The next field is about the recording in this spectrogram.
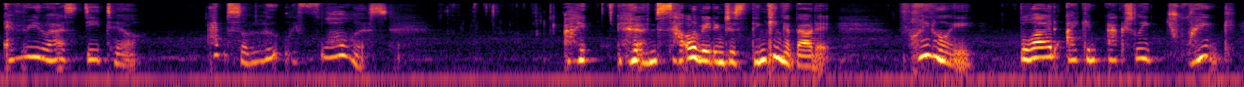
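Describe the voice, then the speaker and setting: A woman's voice: a little high, lively intonation, takes it slowly, long pauses, breathy edge, heavily acted. A woman playing an obsessive, possessive female vampire in an intimate ASMR roleplay, often dropping into whispers, hungry and coolly domineering. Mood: whispered fascination, then breathless craving.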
